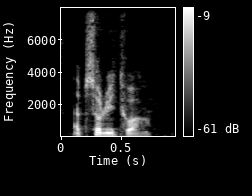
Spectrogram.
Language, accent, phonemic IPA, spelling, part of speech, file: French, France, /ap.sɔ.ly.twaʁ/, absolutoire, adjective, LL-Q150 (fra)-absolutoire.wav
- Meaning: absolutional; absolutory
